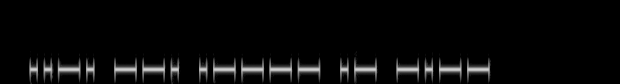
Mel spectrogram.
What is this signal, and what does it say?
Morse code, heard as a keyed tone, about 17 wpm, 700 Hz. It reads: FG1AY
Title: DXCC-100 Call Signs - 5 Characters - Repeated 3x - 17wpm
